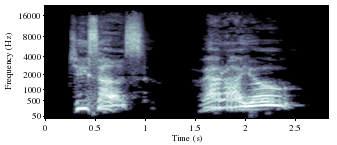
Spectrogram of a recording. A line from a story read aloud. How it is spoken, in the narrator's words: shouting out quietly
